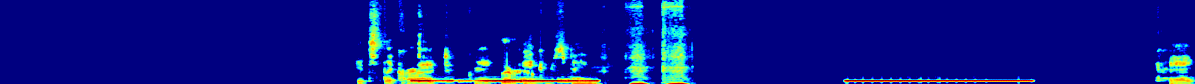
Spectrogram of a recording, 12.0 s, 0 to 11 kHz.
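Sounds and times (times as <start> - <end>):
speech: 3.6 - 6.9
telephone ringing tone on an outgoing call to a bank: 4.1 - 6.0, 8.5 - 10.4.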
